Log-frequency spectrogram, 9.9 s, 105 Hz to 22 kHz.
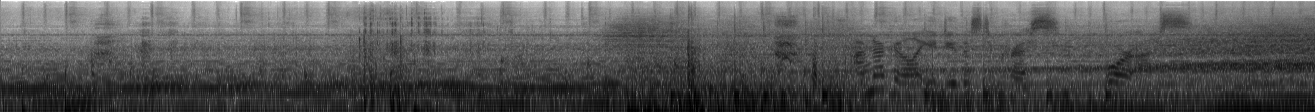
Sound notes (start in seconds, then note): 1.2 Katie groaning; 5.8 Katie gasps; 9.6 suspenseful music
